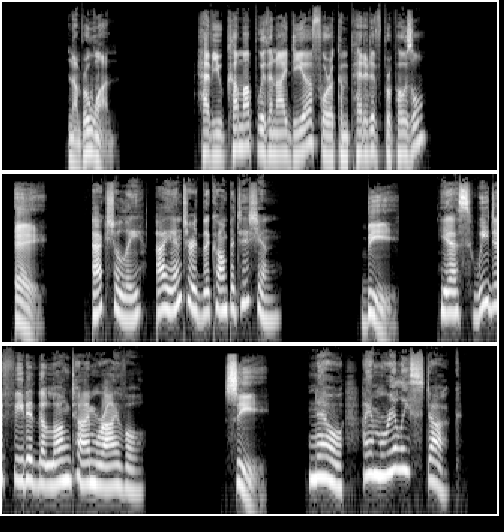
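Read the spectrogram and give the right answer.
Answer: C: No, I am really stuck.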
